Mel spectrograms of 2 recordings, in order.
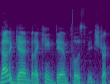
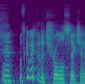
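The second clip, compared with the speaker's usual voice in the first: higher, louder bored brush-off; mocking the uninterested audience, higher and louder; bored dismissive listener; 5 semitones higher, 5 dB louder than usual. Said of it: "have people go".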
